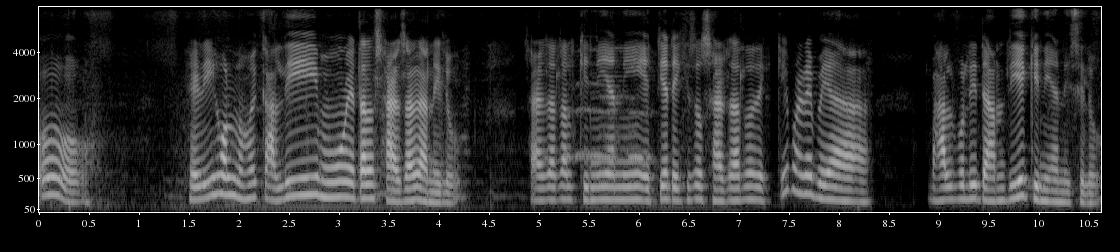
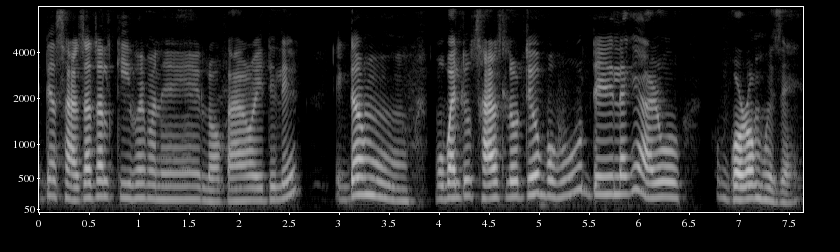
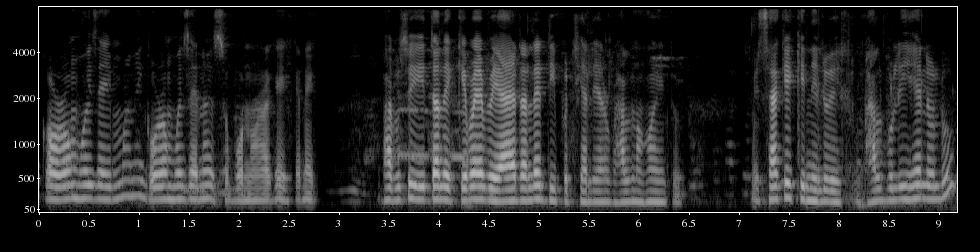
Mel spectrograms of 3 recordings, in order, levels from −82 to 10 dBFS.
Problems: constant background noise, background conversations at intervals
